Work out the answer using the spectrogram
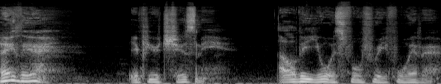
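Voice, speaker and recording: A man performs a put-on character voice at medium pitch and a moderate pace. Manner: charming, flirtatious.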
